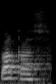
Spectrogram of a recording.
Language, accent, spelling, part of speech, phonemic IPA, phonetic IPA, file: Armenian, Eastern Armenian, պակաս, adjective / noun, /pɑˈkɑs/, [pɑkɑ́s], Hy-պակաս.ogg
- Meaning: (adjective) 1. incomplete; missing; insufficient 2. less; worse 3. crazy, batty, cracked; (noun) lack, want; shortage, deficit; absence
